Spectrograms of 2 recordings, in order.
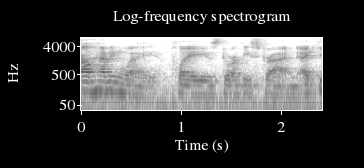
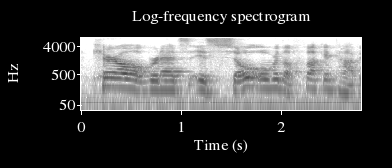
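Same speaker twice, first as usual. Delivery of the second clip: normal talking voice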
